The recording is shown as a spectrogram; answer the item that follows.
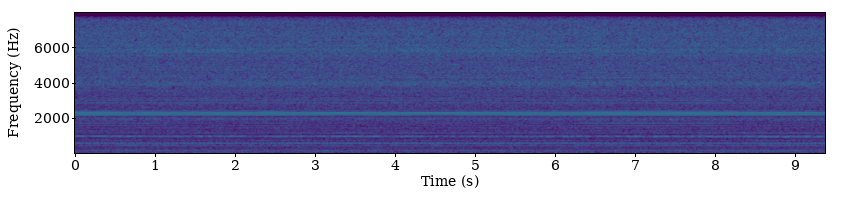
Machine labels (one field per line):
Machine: pump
